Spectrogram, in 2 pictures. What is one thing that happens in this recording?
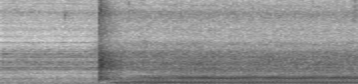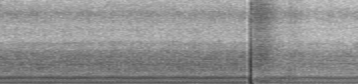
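Air hisses steadily from a hose into a tyre.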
